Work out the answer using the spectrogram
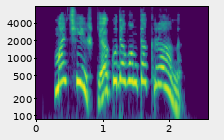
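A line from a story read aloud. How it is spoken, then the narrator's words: Awkward shout. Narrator (Russian): крикнула женщина, высунувшись из окна с застывшей неудобной улыбкой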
